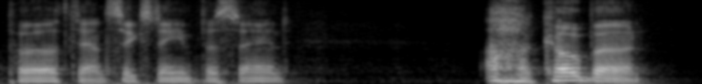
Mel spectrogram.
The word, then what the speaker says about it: Cockburn: down 16 percent ah Coburn cover Etc we did a tender for that and I kept calling it cockburn you know how how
